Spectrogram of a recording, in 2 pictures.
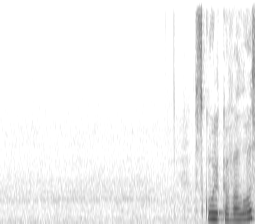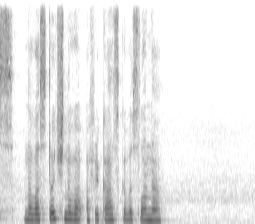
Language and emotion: Russian, neutral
